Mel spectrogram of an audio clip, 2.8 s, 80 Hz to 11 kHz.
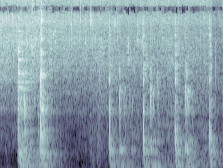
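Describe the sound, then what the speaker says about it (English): Butter and flour stirred together in a pot give several distinct scraping strokes at an uneven rhythm over a light sizzle, close and fairly loud. "In a separate pot, I'm melting 2 tablespoons of butter. Next I'm adding 1/3 cup of flour"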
